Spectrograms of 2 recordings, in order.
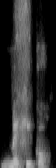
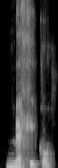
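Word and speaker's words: México: make a show sound sometimes though it's just like that h sound like mexico mexico like tejas yeah that 30 h mexico tejas sometimes even like a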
